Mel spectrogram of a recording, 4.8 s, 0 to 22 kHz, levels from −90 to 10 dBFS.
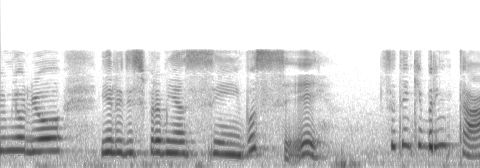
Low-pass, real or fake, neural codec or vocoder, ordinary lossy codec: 7.2 kHz; real; none; none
